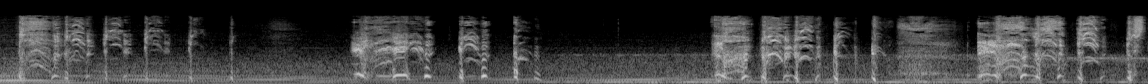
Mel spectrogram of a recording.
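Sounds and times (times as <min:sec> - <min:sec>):
man who smokes coughing in rough raspy bursts: 0:00.2 - 0:02.4, 0:03.5 - 0:05.5, 0:07.1 - 0:09.0, 0:09.8 - 0:11.4.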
